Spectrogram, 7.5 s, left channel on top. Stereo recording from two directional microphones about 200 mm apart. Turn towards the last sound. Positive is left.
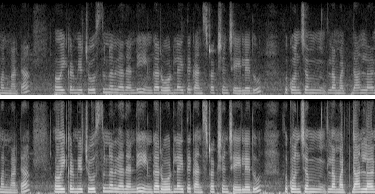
turn(degrees=-50)  # may be behind; listen again after turning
